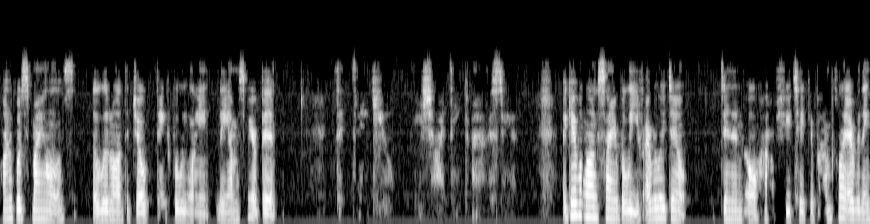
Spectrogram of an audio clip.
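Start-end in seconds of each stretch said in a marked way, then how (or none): 5.0-7.8 put-on shy girl whispering; timid whisper. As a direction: stammer it out in a soft whisper. Shy Hanako voiced by reader.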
